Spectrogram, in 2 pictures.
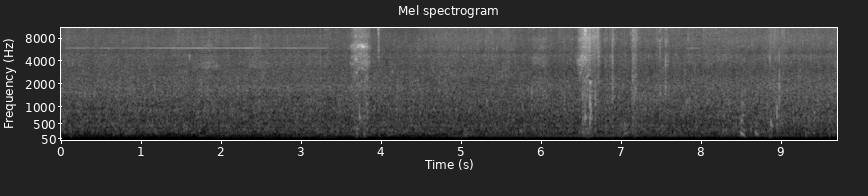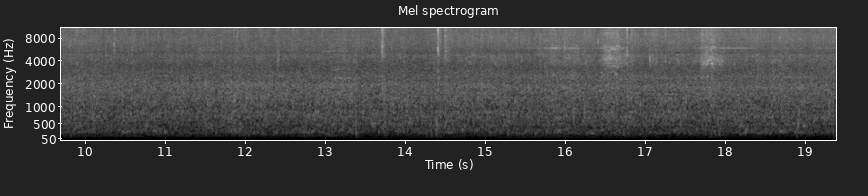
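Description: Steady rush of flowing river water, with a few sharp clicks and knocks scattered through.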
